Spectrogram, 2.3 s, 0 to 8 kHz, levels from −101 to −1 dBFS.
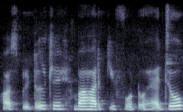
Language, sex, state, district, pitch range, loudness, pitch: Hindi, female, Haryana, Rohtak, 200-230 Hz, -19 LUFS, 215 Hz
